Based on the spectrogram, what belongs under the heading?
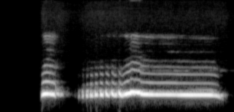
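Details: Very vocal albino Barbary dove used as a lure. A single clipped note, a brief pause, then a quavering rolling trill that lifts slightly and settles into a long, even coo.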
